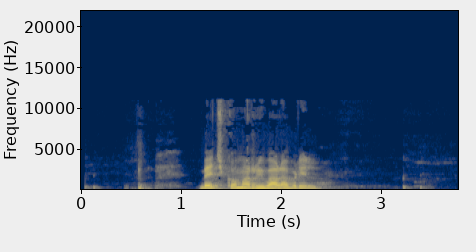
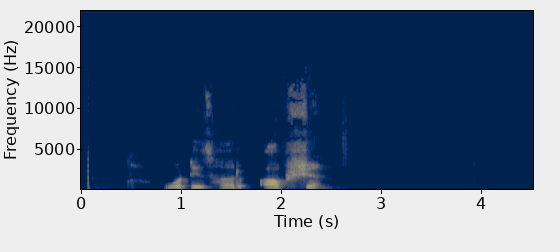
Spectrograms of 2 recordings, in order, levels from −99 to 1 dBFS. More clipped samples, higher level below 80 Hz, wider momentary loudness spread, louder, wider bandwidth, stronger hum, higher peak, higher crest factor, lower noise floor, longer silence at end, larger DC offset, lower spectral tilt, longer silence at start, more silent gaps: neither; first, -56 dBFS vs -86 dBFS; first, 22 LU vs 11 LU; first, -20 LUFS vs -39 LUFS; second, 11.5 kHz vs 13 kHz; neither; first, -2 dBFS vs -18 dBFS; about the same, 22 dB vs 26 dB; second, -68 dBFS vs under -90 dBFS; second, 1.35 s vs 2.15 s; neither; first, -7 dB/octave vs -4 dB/octave; second, 0.55 s vs 0.85 s; second, none vs 1.73-1.78 s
